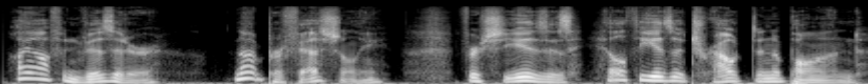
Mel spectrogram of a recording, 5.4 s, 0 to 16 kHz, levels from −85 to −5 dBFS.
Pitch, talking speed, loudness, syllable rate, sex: 135 Hz, 190 wpm, -18 LUFS, 5.5 syllables/s, male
